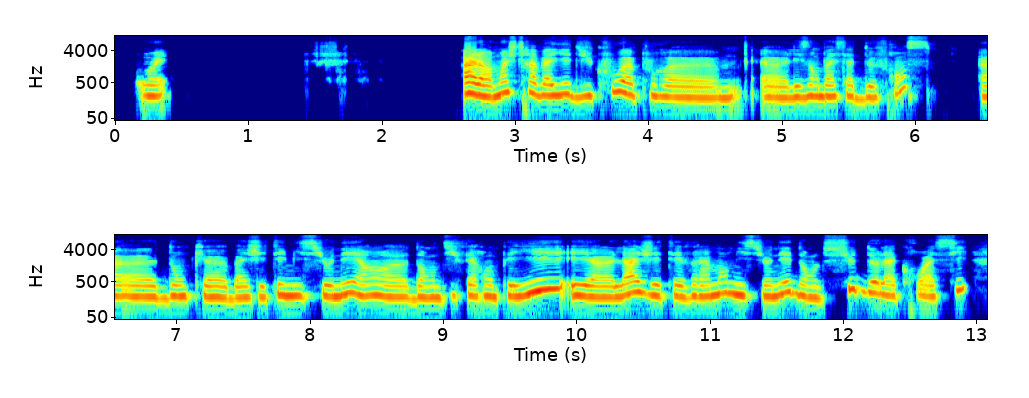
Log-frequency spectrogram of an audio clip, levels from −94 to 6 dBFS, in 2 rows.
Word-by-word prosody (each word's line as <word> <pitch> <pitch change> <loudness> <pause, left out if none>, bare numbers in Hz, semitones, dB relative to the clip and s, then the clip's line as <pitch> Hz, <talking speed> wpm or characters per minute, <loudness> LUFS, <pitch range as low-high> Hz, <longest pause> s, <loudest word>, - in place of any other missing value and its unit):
Ouais. 220 -1 -1 2.2
Alors, 230 -5 +8
moi 265 +4 +4
je 280 - -6
travaillais 235 -2 +1
du 215 +2 -2
coup, 285 +6 -1
heu, 245 -4 +3
pour, 215 -2 -3
hem, 195 0 -1 0.2
heu, 195 -1 0
les 200 +2 -1
ambassades 215 -2 -1
de 195 +1 -3
France. 335 - -8 0.4
Heu, 195 -1 0
donc, 205 +2 -3
heu, 190 -1 +1
bah 185 +1 -3
j'étais 190 +3 -2
missionnée, 205 +3 0
hein, 205 -2 0
heu, - - -4
dans 185 +1 -2
différents 200 +1 -3
pays 250 - +4
et 205 -1 +3
heu, 185 0 0
là, 235 +6 +3
j'étais 210 -4 -1
vraiment 205 +5 0
missionnée 210 +1 +1
dans 205 -4 -1
le 180 - -4
sud 310 - -3
de 255 -1 +1
la 220 -4 0
Croatie, 210 - -5
205 Hz, 175 wpm, -21 LUFS, 195-225 Hz, 2.2 s, Alors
